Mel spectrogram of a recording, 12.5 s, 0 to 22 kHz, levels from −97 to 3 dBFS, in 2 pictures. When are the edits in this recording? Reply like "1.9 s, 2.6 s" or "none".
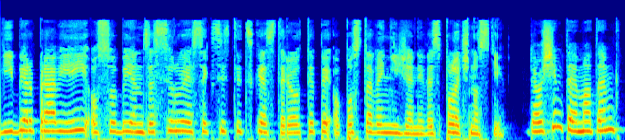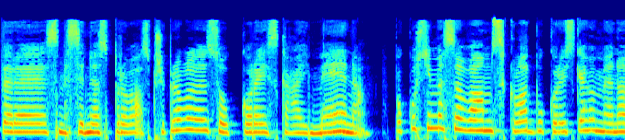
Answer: none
